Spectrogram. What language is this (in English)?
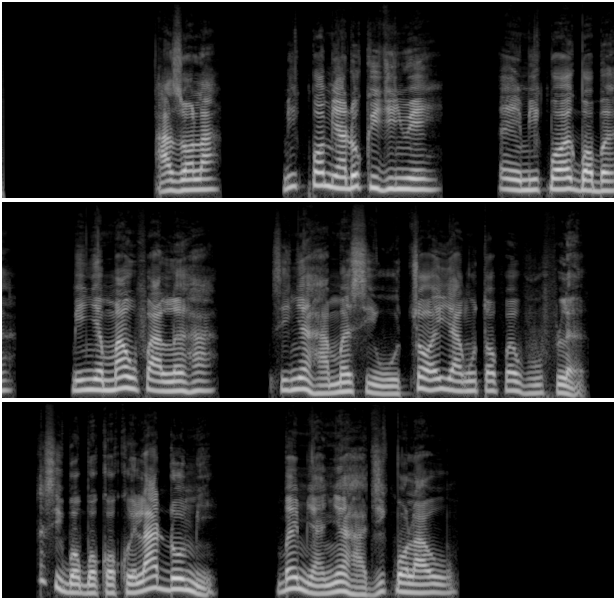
Ewe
